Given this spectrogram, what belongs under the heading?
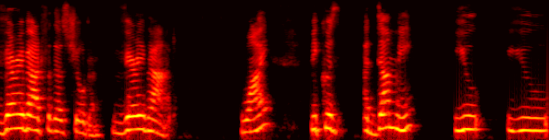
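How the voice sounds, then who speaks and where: Somewhat breathy and fairly high-pitched, a woman speaks at a very slow pace with ordinary pitch variation. She leaves long, frequent pauses. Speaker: special education expert. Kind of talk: webinar lecture. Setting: online webinar. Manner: repetitive stammering fillers.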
